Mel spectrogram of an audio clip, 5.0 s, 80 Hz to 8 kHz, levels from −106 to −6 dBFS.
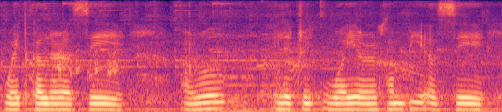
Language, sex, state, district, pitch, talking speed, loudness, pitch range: Nagamese, female, Nagaland, Dimapur, 155 Hz, 105 wpm, -16 LUFS, 150-160 Hz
